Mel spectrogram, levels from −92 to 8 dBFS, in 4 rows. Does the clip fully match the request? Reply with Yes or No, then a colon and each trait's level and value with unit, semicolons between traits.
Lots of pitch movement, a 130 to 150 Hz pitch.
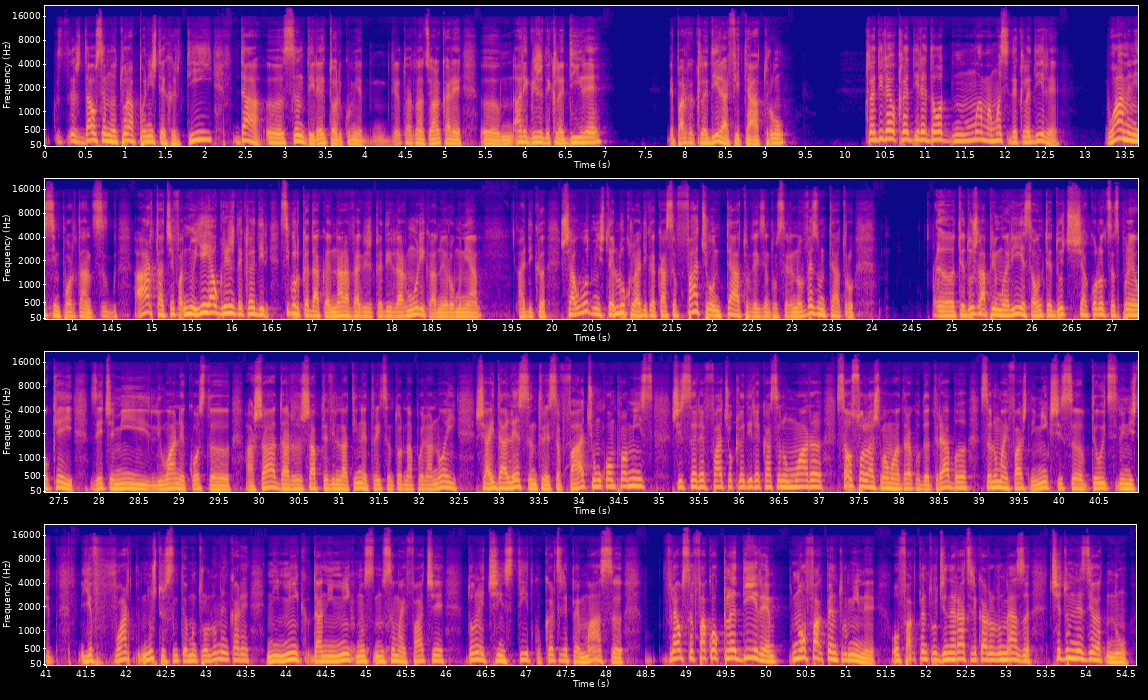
Yes: wide, 5.9 semitones; medium, 140 Hz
